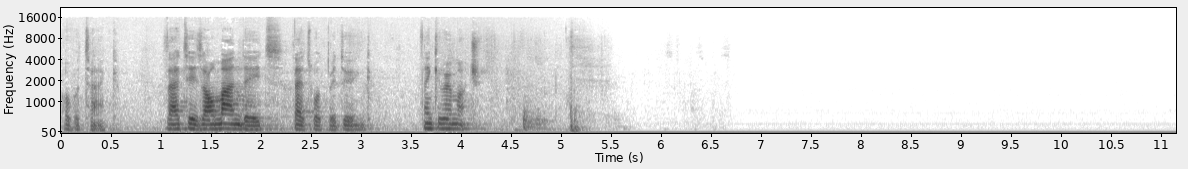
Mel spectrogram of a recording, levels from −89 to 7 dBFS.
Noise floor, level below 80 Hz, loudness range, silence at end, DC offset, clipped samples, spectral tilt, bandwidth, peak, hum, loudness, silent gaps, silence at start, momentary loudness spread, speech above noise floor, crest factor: -74 dBFS; -60 dBFS; 21 LU; 5.9 s; 0.5%; under 0.1%; -5 dB/octave; 16.5 kHz; -4 dBFS; none; -26 LUFS; none; 0 s; 22 LU; 49 dB; 26 dB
